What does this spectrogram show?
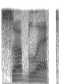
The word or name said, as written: sublet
